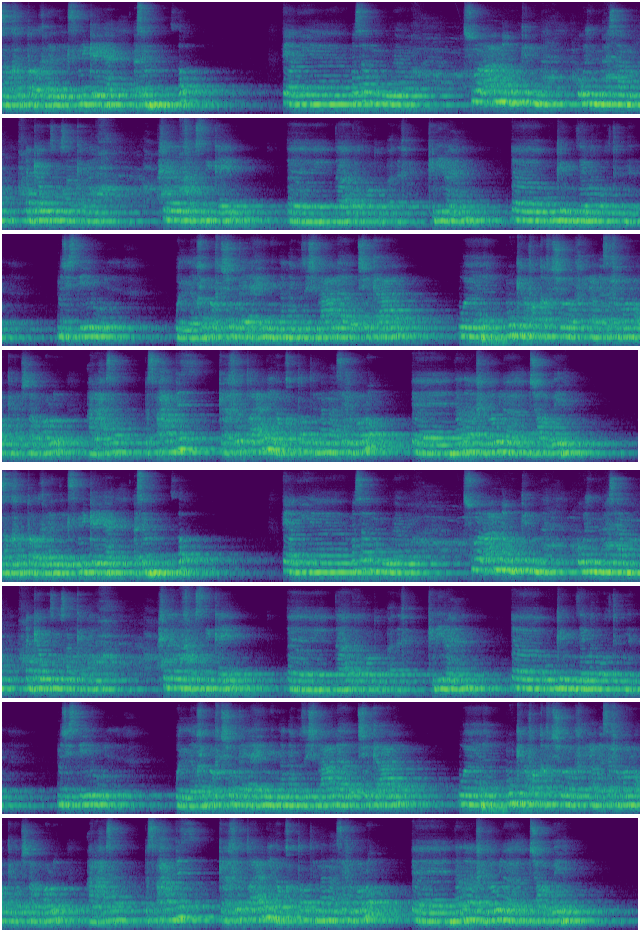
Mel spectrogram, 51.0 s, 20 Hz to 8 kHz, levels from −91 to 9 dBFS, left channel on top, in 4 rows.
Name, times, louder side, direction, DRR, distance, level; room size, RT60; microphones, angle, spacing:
voice 1, 0.0-3.0 3.5-3.7 5.6-8.3 9.2-11.0 11.5-12.8 13.2-15.0 15.9-17.5 18.5-20.9 21.3-22.1 22.9-25.5 26.6-27.7 29.0-33.5 34.6-35.2 35.6-39.4 40.0-40.7 41.1-42.1 42.6-45.7 46.5-49.6, equal, 5° right, -6 dB, 3.0 m, -21 dB
sound 1, 7.7-16.7, left 1 dB, 30° left, 2.3 m, -41 dB
22.0 x 9.2 x 3.5 m, 2.4 s
head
